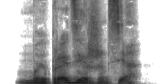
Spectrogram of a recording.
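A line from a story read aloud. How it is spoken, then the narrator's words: Muffled mutter. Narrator (Russian): Глухо пробормотал он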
